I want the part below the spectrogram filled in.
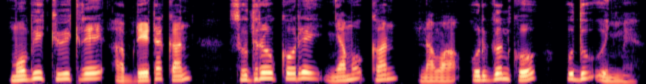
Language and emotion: Santali, neutral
